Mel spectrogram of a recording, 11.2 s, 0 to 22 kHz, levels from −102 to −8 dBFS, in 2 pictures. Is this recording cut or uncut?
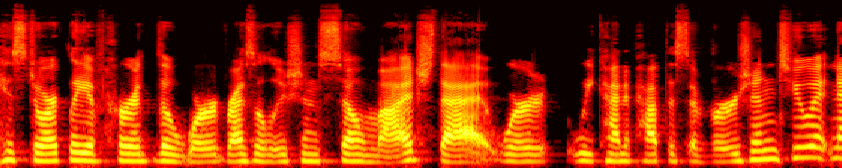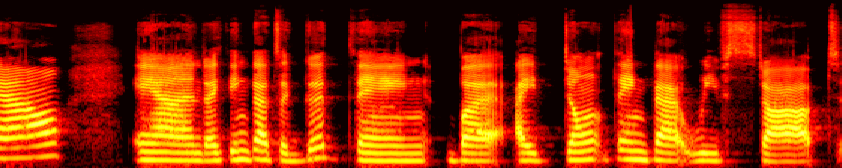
uncut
